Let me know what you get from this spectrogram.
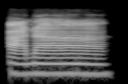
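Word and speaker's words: أنا: di alifnya makanya kan kalau bacanya nggak boleh Ana nggak tapi Ana agak panjang seperti itu adalah contoh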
